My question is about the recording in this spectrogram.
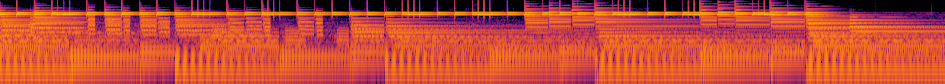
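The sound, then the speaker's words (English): A doorbell plays a long electronic chime tune, a steady run of bright, ringing tones stepping up and down in pitch for several seconds, with no voices. “Judy rang the doorbell.”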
